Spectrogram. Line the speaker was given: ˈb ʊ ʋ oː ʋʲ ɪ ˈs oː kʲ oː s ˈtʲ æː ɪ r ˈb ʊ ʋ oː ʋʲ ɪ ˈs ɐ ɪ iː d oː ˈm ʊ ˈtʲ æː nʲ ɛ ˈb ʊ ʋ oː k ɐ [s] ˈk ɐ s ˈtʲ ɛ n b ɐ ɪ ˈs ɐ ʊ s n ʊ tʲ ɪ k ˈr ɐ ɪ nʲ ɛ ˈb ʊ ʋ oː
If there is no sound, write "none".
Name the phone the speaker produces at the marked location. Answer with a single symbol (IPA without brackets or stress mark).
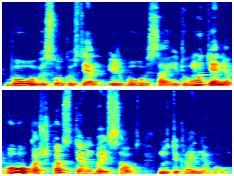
ʃ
